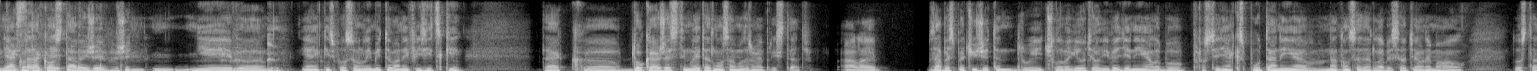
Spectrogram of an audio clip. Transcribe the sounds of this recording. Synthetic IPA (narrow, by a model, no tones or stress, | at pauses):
ɲɛakɔmt̪akɔmst̪aʋɛʒɛʒɛɲɪɛjɛvɲɛakimspʊɔsɔbɔmlimit̪ɔʋaniːfizit͡ski | t̪akd̪ɔkaːʒɛst̪iːmlɪɛt̪ad̪lɔmsamɔzɾɛɪmɛpɾist̪ac | alɛ | zabɛspɛt͡ʃiɟʒɛt̪ɛnd̪ɾuɦiːt͡ʃlɔʋɛɡjɛɔt̪̬ɪalʋiʋɛɟɛniːalɛbɔpɾɔscɛɲɛakspuːt̪aniːanat̪ɔmsɛt̪ad̪lɛabisaɔt̪ɪalɲɛmɔɦɔl | d̪̥ɔst̪a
